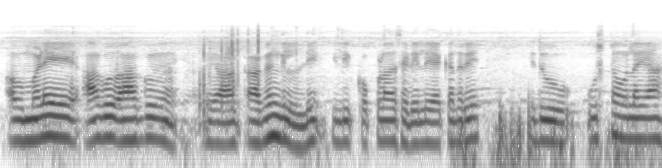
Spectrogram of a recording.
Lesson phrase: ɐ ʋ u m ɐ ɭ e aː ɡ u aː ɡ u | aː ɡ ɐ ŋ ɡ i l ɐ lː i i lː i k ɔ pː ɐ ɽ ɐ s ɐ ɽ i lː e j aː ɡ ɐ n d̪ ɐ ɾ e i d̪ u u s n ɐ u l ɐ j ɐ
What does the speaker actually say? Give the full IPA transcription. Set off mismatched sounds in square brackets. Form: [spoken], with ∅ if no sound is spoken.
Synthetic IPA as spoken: ɐ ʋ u m ɐ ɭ e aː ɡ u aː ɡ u | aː ɡ ɐ ŋ ɡ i l ɐ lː i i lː i k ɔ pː ɐ [ɭ] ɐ s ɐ ɽ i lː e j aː [k] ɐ n d̪ ɐ ɾ e i d̪ u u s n ɐ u l ɐ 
